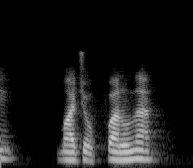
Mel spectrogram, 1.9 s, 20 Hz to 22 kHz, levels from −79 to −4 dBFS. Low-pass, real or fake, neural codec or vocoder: 7.2 kHz; fake; codec, 16 kHz, about 1 kbps, DyCAST, with the encoder's durations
